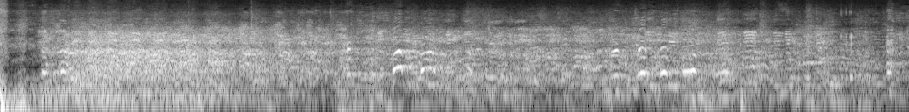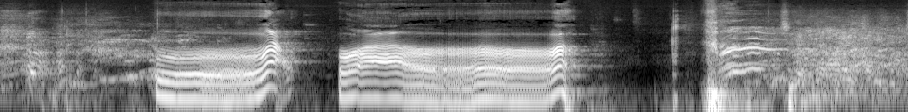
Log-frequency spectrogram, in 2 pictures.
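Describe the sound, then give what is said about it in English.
A voice imitates a big cat's growl with two drawn-out, rumbling roars, loud, following several seconds of dense rustling, crackling noise. “Rawr. Rawr. Jesus, big cat. Scared me half to death.”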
